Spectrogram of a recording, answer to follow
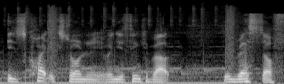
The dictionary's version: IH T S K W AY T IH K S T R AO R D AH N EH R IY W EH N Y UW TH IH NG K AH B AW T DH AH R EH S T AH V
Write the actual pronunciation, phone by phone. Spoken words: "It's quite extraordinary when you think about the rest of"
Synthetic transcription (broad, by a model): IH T S K W AY T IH K S T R AO R D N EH R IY W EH N Y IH TH IH NG K AH B AW T DH AH R EH S T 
